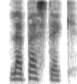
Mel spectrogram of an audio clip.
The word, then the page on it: la pasteque: frances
